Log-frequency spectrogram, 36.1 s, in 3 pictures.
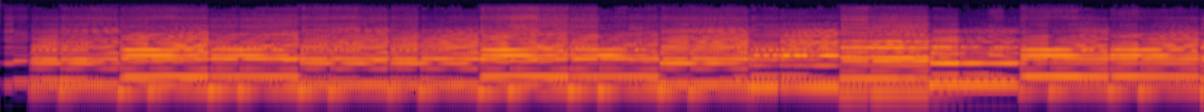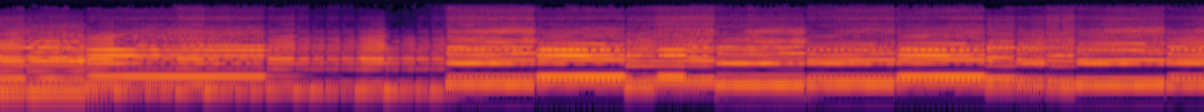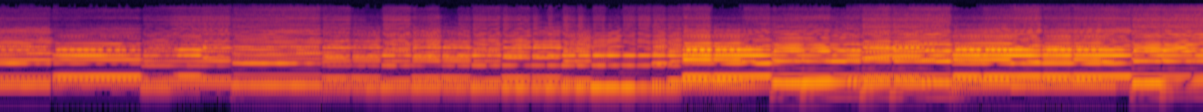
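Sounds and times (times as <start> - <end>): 
clarinet choir: 0.0 - 36.1.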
